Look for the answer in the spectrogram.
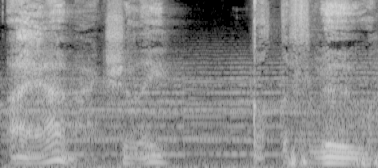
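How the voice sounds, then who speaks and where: A man's voice: lowish voice, steady tone, slow, over music. A man playing a callous, taunting villain in an audio drama, flippant about cruelty. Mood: gloating. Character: callous, sneering male villain relishing cruelty.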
